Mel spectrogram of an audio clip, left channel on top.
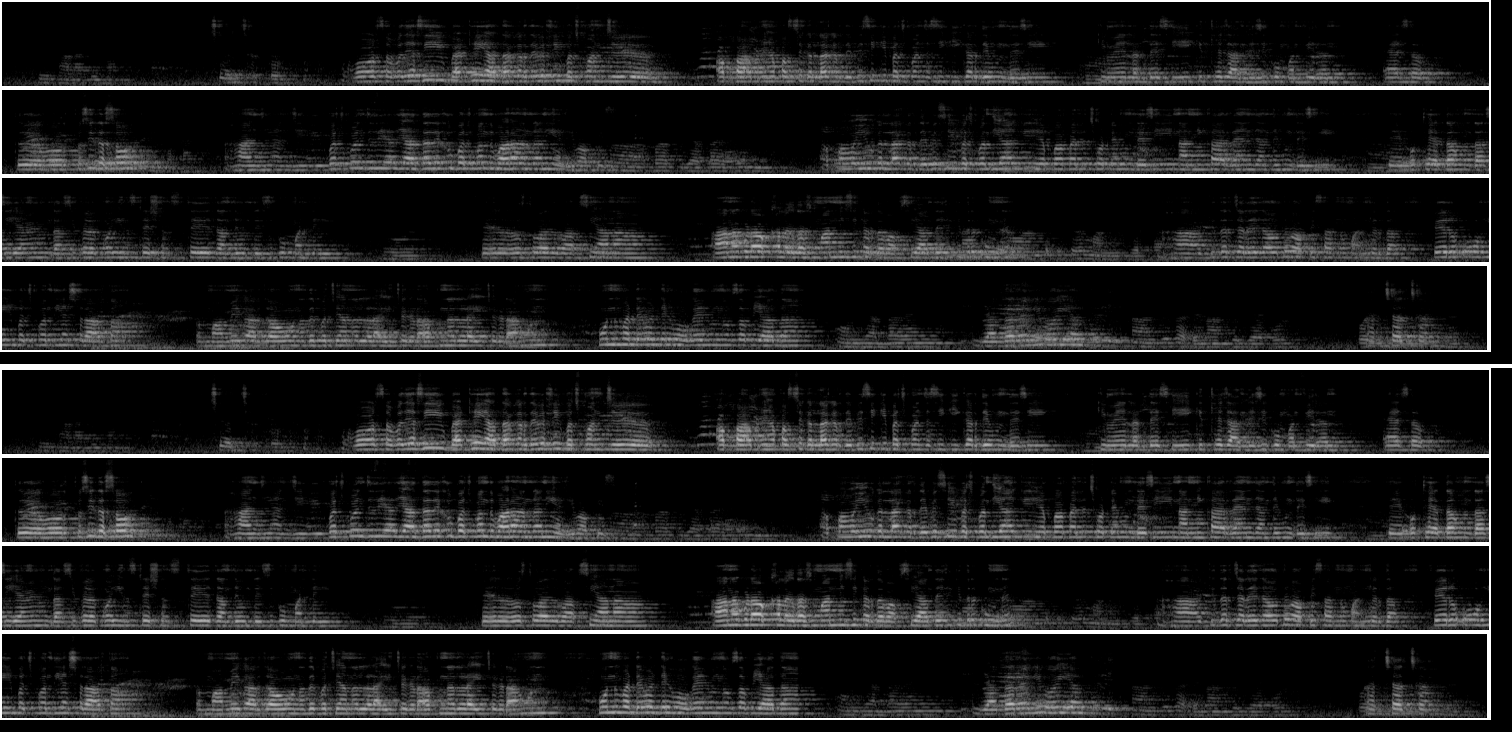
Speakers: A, on the left; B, on the right.
A: ਕੀ ਖਾਣਾ ਪੀਣਾ
B: ਅੱਛਾ-ਅੱਛਾ
A: ਤੁਸੀਂ ਦੱਸੋ
B: ਹੋਰ ਸਭ ਵਧੀਆ ਅਸੀ ਬੈਠੇ ਯਾਦਾਂ ਕਰਦੇ ਵੀਏਸੀ ਬਚਪਨ ਚ ਆਪਾਂ ਆਪਣੇ ਆਪਸ ਚ ਗੱਲਾਂ ਕਰਦੇ ਪਏ ਸੀ ਕਿ ਬਚਪਨ ਚ ਅਸੀਂ ਕੀ ਕਰਦੇ ਹੁੰਦੇ ਸੀ
A: ਹਾਂ
B: ਕਿਵੇਂ ਲੜਦੇ ਸੀ ਕਿੱਥੇ ਜਾਂਦੇ ਸੀ ਘੁੰਮਣ ਫਿਰਨ ਇਹ ਸਭ ਤੇ ਹੋਰ
A: ਬਚਪਨ
B: ਤੁਸੀਂ
A: ਤੇ
B: ਦੱਸੋ
A: ਬਚਪਨ ਹੀ ਹੁੰਦਾ
B: ਹਾਂਜੀ-ਹਾਂਜੀ ਬਚਪਨ ਚ ਯਾਦਾਂ ਦੇਖੋ ਬਚਪਨ ਦੁਬਾਰਾ ਆਉਂਦਾ ਨੀ ਹੈ ਜੀ ਵਾਪਿਸ
A: ਹਾਂ ਬਸ ਯਾਦਾਂ ਰਹਿ ਜਾਂਦੀਆਂ
B: ਆਪਾਂ
A: ਬਸ
B: ਉਹੀਓ ਗੱਲਾਂ ਕਰਦੇ ਵੀ ਸੀ ਬਚਪਨ ਦੀਆਂ
A: ਹਮ
B: ਕਿ ਆਪਾਂ ਪਹਿਲਾਂ ਛੋਟੇ ਹੁੰਦੇ ਸੀ ਨਾਨੀ ਘਰ ਰਹਿਣ ਜਾਂਦੇ ਹੁੰਦੇ ਸੀ
A: ਹਾਂ
B: ਤੇ ਉੱਥੇ ਏਦਾਂ ਹੁੰਦਾ ਹੁੰਦਾ ਸੀ ਐਵੇਂ ਹੁੰਦਾ ਸੀ ਫਿਰ ਅੱਗੋਂ ਹਲ ਸਟੇਸ਼ਨਸ 'ਤੇ ਜਾਂਦੇ ਹੁੰਦੇ ਸੀ ਘੁੰਮਣ ਲਈ
A: ਹੋਰ
B: ਫੇਰ ਉਸ ਤੋਂ ਬਾਅਦ ਵਾਪਸੀ ਆਉਣਾ-ਆਉਣਾ ਬੜਾ ਔਖਾ ਲੱਗਦਾ ਸੀ ਮਨ ਨਹੀਂ ਸੀ
A: ਹਹ
B: ਕਰਦਾ ਵਾਪਸੀ ਆਉਣ 'ਤੇ ਜੀ ਕਿੱਧਰ
A: ਨਾਨੀ
B: ਘੁੰਮਣੇ
A: ਘਰੋਂ ਆਉਣ ਤੇ ਕਿਸੇ ਦਾ ਮਨ ਨੀ ਕਰਦਾ ਹੈਗਾ
B: ਹਾਂ ਕਿੱਧਰ ਚਲੇ ਜਾਓ ਤੇ ਵਾਪਿਸ ਆਨ ਨੂੰ ਮਨ ਕਰਦਾ ਫੇਰ ਉਹੀ ਬਚਪਨ ਦੀਆਂ ਸ਼ਰਾਰਤਾਂ ਮਾਮੇ ਘਰ
A: ਹਾਂ
B: ਜਾਓ ਉਹਨਾਂ ਦੇ ਬੱਚਿਆਂ ਨਾਲ ਲੜਾਈ ਝਗੜਾ ਣਾ ਲੜਾਈ ਝਗੜਾ
A: ਹਾਂ
B: ਹੁਣ-ਹੁਣ ਵੱਡੇ-ਵੱਡੇ ਹੋ ਗਏ ਹੁਣ ਉਹ ਸਭ ਯਾਦ
A: ਹੁਣ ਯਾਦਾ ਰਹਿ ਗਈਆਂ
B: ਯਾਦਾਂ
A: ਅਸੀਂ
B: ਰਹਿ ਗਈ
A: ਆਪ
B: ਉਹੀ
A: ਜਾਂਦੇ
B: ਯਾਦ
A: ਸੀ ਨਾਨਕੇ ਸਾਡੇ ਨਾਨਕੇ ਜੈਪੁਰ ਬੜੀ
B: ਅੱਛਾ
A: ਦੂਰ
B: ਅੱਛਾ
A: ਹੈਗਾ ਹੈ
